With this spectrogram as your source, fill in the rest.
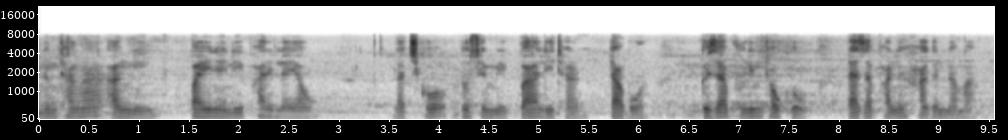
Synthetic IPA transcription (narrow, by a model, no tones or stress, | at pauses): nɯŋtʰaŋaa̰ŋni | b̥ajnajnipʰaɾilajaw | lat͡ʃkʰɔdɔsɯmik̚balitʰaɾtabɔɾ | ɡɯzapʰuliŋtʰawkʰɯwdazapʰanɯhaɡɯnːama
